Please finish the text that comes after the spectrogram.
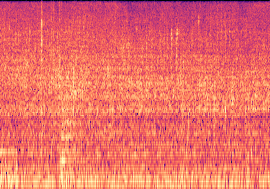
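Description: Marinade hits a hot pan and sizzles in a steady, even hiss of frying with no talk, continuous and fairly close throughout.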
